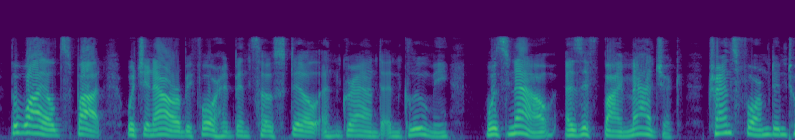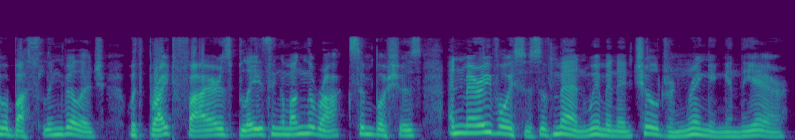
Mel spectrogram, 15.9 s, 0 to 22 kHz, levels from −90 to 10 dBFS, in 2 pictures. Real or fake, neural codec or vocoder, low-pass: real; none; 7.2 kHz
